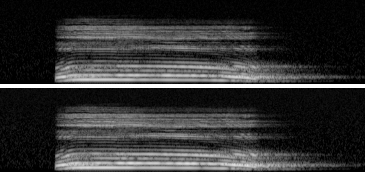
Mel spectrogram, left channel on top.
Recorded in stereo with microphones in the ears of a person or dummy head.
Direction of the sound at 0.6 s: 5° left (ahead or behind).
